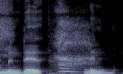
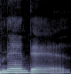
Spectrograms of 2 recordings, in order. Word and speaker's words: Menendez: The Mendez. How you say it? Menendez. The Menendez brothers.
